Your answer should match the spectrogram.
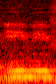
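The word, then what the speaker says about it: Emi: And I'm Amy, but it's spelled E-M-I, or it might be Carol.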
